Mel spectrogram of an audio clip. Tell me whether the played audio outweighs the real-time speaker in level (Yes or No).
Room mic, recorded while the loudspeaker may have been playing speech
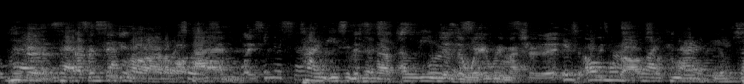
Yes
